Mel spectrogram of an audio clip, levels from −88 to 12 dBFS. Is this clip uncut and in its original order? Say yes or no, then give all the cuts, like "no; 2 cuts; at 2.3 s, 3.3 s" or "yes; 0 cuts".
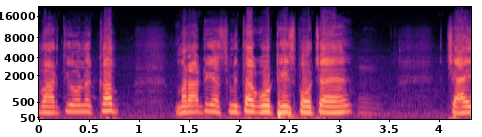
yes; 0 cuts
